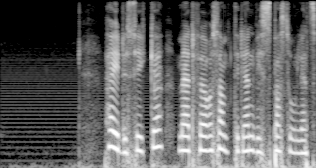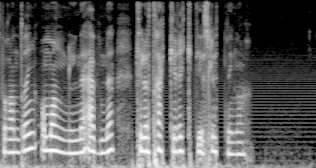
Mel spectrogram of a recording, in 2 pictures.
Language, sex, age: Norwegian, female, 24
